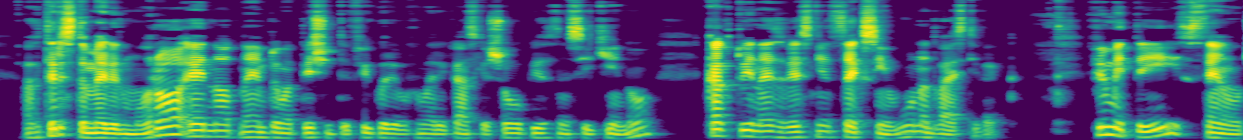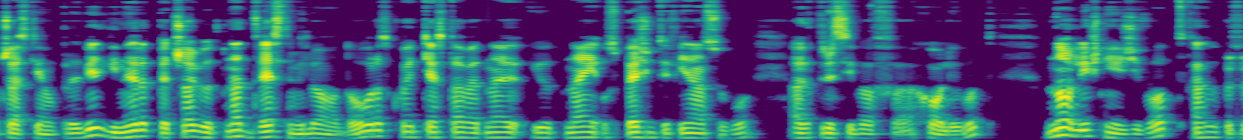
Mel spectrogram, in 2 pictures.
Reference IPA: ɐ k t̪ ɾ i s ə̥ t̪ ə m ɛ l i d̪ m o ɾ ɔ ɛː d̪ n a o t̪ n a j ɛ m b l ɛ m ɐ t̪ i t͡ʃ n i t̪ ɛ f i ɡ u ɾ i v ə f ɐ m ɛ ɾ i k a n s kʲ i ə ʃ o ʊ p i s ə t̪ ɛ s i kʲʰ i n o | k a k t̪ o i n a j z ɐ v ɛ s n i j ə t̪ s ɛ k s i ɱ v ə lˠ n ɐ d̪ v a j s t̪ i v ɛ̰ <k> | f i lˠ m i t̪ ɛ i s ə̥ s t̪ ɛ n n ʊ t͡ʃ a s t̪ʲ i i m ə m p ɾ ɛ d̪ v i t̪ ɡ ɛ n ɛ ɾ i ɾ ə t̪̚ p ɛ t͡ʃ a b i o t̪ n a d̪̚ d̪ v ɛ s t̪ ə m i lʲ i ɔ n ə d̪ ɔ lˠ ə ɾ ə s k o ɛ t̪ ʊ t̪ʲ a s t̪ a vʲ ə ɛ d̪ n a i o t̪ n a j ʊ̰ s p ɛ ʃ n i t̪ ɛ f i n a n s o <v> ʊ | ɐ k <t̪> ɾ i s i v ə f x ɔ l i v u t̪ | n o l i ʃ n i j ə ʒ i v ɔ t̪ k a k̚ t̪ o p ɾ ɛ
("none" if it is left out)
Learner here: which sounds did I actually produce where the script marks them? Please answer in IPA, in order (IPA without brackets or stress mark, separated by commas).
k, v, t̪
